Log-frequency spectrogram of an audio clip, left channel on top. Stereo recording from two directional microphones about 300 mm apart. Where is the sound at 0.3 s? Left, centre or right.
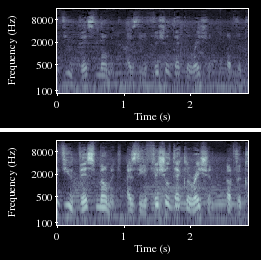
Right.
